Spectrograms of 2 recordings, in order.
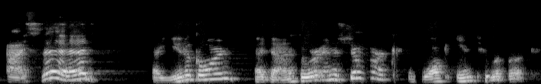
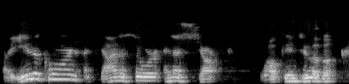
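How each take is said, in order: First: Higher, pointed insistent re-read; insistent repeat. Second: Bright read-aloud, high on unicorn; reading to children. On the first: Narrator repeats opening, higher insistent emphatic reading. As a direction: repeat it firmly, losing patience. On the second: Author reads picture book aloud to children, bright storytime voice. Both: Shown as a demonstration. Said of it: "here we go".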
